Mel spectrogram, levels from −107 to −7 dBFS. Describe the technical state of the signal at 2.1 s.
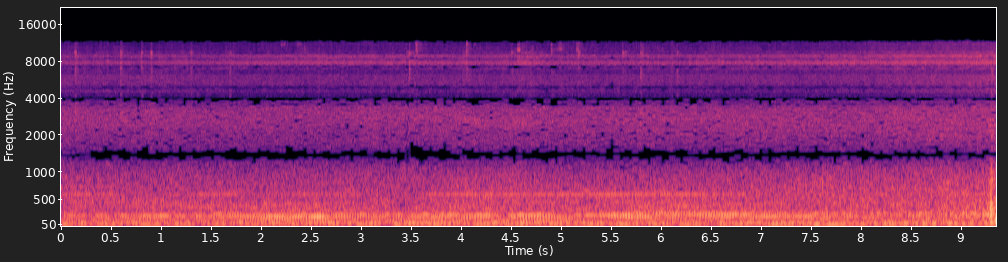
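At 2.1 s the signal carries channel delay (comb filtering), present across the whole clip rather than only at this moment. One channel trails the other by a little under half a millisecond, and summing them to mono cancels the shared sound in regularly spaced bands, the first near 1.5 kHz and the rest at odd multiples above it. The result is hollow and phasey. On a spectrogram these show as fixed dark horizontal stripes that do not move with the sound.

The treble at this point is also gritty and metallic, with a synthetic sheen that does not match the body of the sound below it. This is likely HE-AAC compression with heavy damage, consistent with a very low bitrate around 16 kbps. The upper range is rebuilt from copied lower bands, so harmonics fail to line up across the crossover. On a spectrogram the region above the crossover looks patchy and repeated, with coarse, blocky energy instead of fine detail.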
